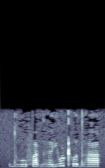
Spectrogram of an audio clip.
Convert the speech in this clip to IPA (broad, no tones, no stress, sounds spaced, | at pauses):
dʱ u f a ɡʱ ɛ j u ʈʰ ɤ dʱ a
